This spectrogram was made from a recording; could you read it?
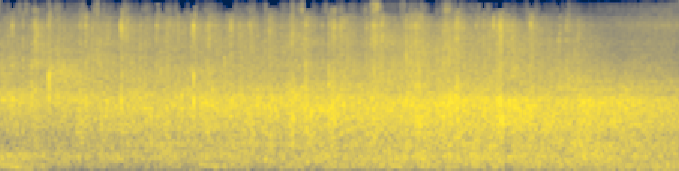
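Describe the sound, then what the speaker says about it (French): A church congregation at Mass applauds steadily and fairly loudly, a dense, continuous patter of clapping filling the space throughout. "Oui, on peut l'applaudir."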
